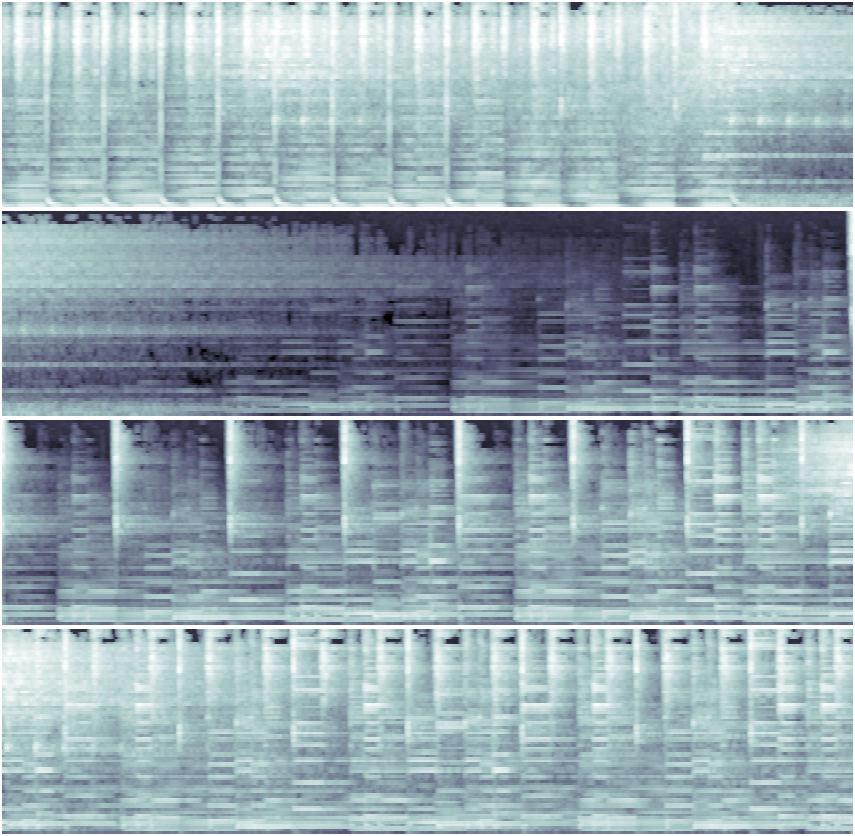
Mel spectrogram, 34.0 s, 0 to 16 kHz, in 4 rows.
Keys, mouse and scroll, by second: 0.0 double click, 0.9 r, 1.3 x, 1.6 9, 1.7 KP_0, 1.9 Return, 2.6-2.9 scroll up 3, 2.9-4.3 shift+middle drag, 4.3 g, 4.5 y, 5.4 click, 5.8 scroll up 2, 6.0-7.1 middle drag, 7.1 s, 7.9 click, 8.1-13.0 middle drag, 9.3-10.8 scroll up 7, 10.8 1, 11.5-12.2 scroll up 2, 12.2-13.0 scroll down 2, 13.0 s, 15.9 click, 17.4 s, 18.2 click, 18.7-19.7 middle drag, 19.7 g, 20.4 z, 21.1 right click, 21.9 g, 22.2 z, 22.6 click, 22.9 scroll up 1, 23.1 middle click, 23.5 g, 25.3 click, 25.5-25.8 scroll up 2, 25.8-28.1 shift+middle drag, 28.1 click, 28.8-30.2 middle drag, 30.2 t, 30.4-32.9 middle drag, 32.9 Tab, 33.4-34.0 middle drag.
